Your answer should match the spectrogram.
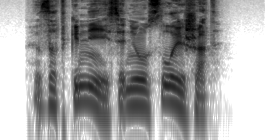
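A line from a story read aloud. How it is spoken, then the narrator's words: Hissing. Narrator (Russian): Прошипел Робби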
